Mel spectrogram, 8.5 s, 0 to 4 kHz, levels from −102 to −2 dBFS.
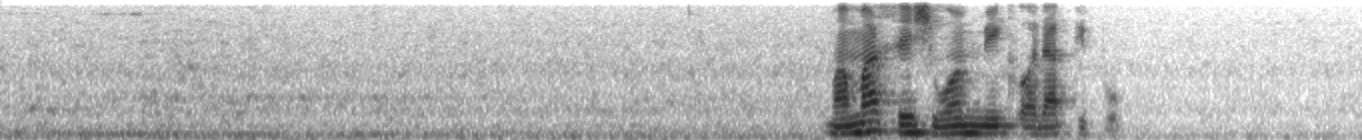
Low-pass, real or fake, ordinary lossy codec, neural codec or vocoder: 3.6 kHz; real; none; none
